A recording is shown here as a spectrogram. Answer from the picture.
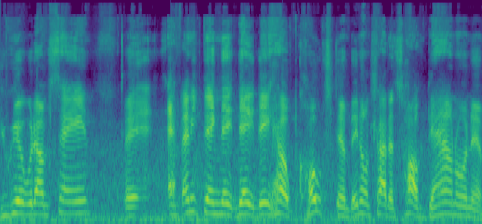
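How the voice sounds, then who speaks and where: An animated, high-pitched man at a fairly quick pace, with ordinary pitch variation over noticeable background noise. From US, Baltimore. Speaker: livestreamer. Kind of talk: livestream rant. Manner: animated, repetitive and stammering.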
